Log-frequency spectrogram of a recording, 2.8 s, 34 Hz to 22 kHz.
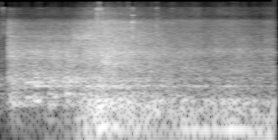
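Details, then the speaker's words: BMW E9x M3 with 217,100 km on cheap oil, cold start after sitting a week, spark plugs due for change, some smoke. Catches at once, then uneven, lumpy idle; owner blames back pressure buildup, unconfirmed: rough cold start. "I had a very bad start there's a bit of a back pressure buildup"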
